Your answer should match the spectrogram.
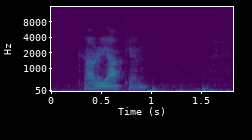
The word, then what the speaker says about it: Karjakin: Karyakin. I like to call him Karjakin. That's kind of a cool way to pronounce Karyakin.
